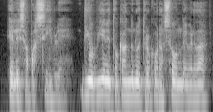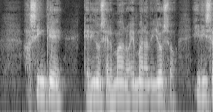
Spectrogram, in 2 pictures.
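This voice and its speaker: A man's voice: on the high side, a little mellow. A man from Spain preaching a fervent sermon, reading scripture aloud and calling out to the brothers and sisters. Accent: Spanish. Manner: fervent, calls out to the brethren, reads scripture aloud.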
